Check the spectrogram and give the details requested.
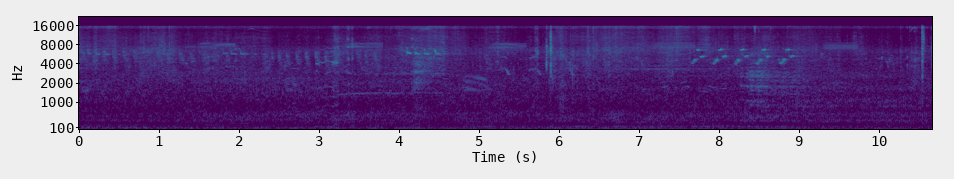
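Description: Quiet outdoor background with faint bird chirps, including a quick run of short high chirps about eight seconds in.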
